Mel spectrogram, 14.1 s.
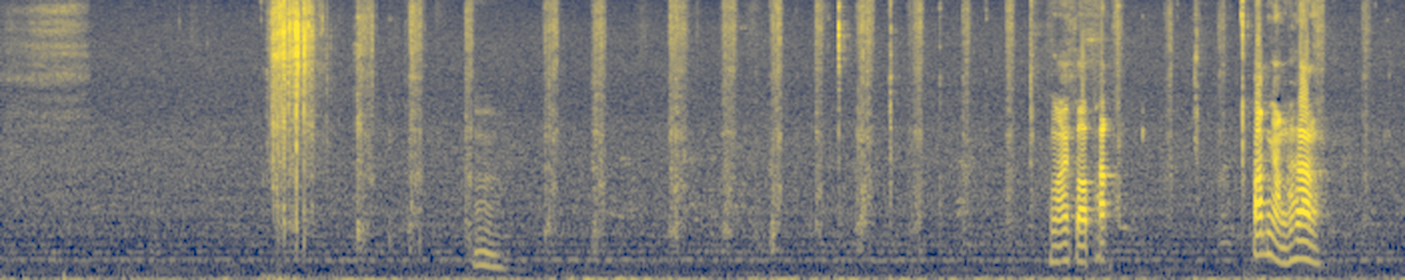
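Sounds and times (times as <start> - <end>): crunchy chewing of cabbage: 2.6 - 14.0
person humming: 4.6 - 5.1.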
